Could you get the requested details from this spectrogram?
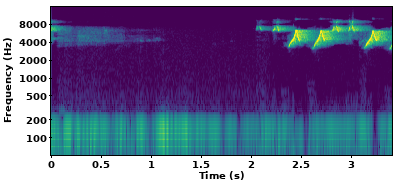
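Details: Javan sparrow in a tutor track for songbirds, flowing water murmuring low behind: after a quiet start, a fast run of piercing, downward-sweeping chirps with thin high ticks fills the last second and a half.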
